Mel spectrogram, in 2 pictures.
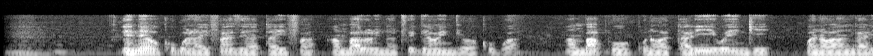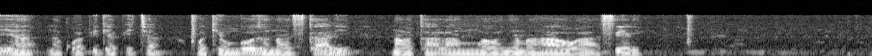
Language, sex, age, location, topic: Swahili, male, 36-49, Dar es Salaam, agriculture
